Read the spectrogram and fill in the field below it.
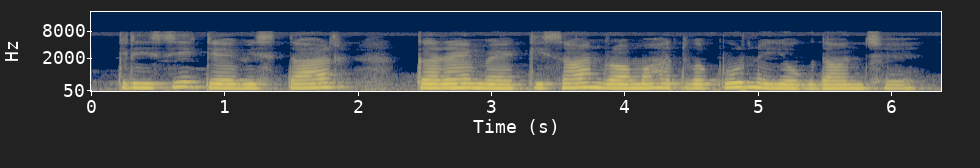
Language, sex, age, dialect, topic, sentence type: Maithili, female, 18-24, Angika, agriculture, statement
